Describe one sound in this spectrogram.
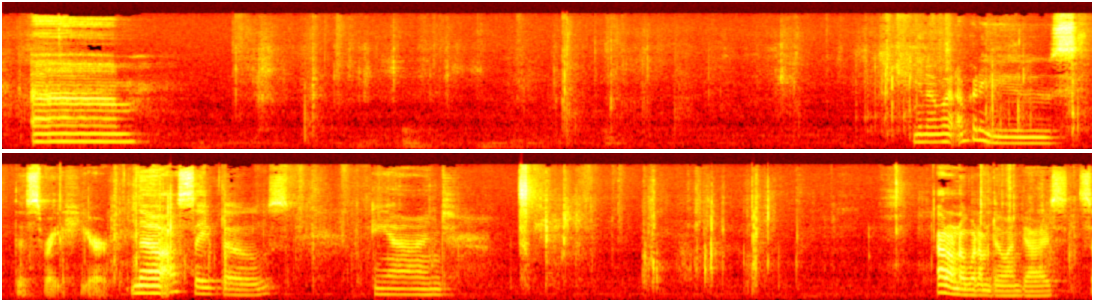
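Sticker sheets rustle and crinkle as they are handled close by.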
